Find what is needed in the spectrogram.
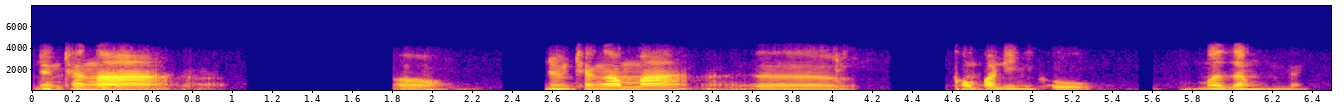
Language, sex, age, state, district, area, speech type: Bodo, male, 18-30, Assam, Kokrajhar, rural, conversation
